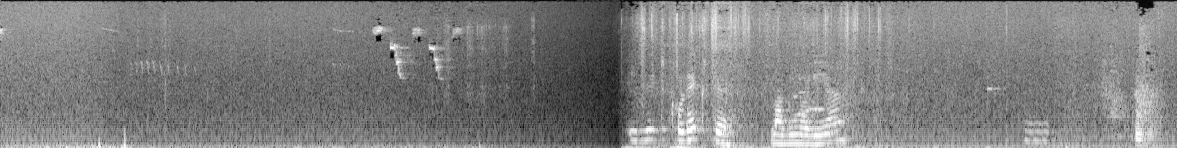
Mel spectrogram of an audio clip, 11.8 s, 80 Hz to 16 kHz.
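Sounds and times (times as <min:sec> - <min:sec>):
steady outdoor hum: 0:00.0 - 0:11.7
unusual bird calling in a garden in Quickborn Germany: 0:01.3 - 0:02.0, 0:03.2 - 0:04.8
speech: 0:06.3 - 0:08.6, 0:10.2 - 0:10.7.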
